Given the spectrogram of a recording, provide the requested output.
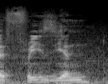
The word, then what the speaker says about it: Friesian: Friesen is the German pronunciation. – Friesen. – Maybe you would say Friesian then.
